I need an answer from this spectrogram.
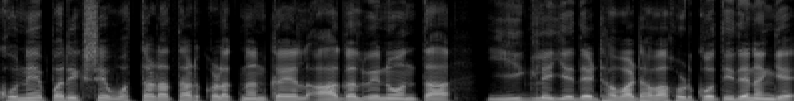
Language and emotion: Kannada, fearful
